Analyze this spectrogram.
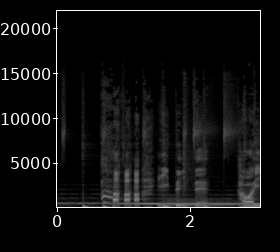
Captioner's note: laugh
